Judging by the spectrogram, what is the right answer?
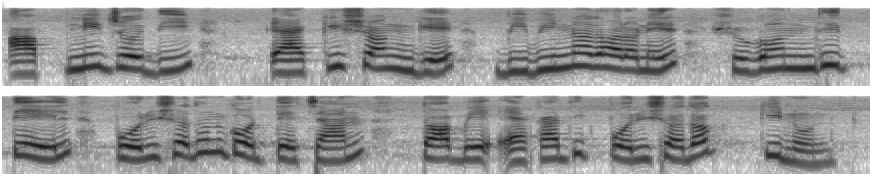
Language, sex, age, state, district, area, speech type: Bengali, female, 18-30, West Bengal, Purba Medinipur, rural, read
